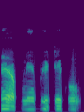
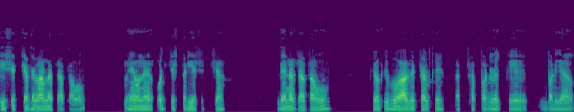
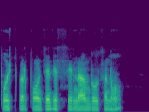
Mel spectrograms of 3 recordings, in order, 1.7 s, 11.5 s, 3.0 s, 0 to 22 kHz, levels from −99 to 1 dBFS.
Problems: background sounds at intervals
